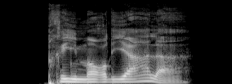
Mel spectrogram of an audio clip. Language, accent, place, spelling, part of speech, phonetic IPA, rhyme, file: German, Germany, Berlin, primordialer, adjective, [pʁimɔʁˈdi̯aːlɐ], -aːlɐ, De-primordialer.ogg
- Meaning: inflection of primordial: 1. strong/mixed nominative masculine singular 2. strong genitive/dative feminine singular 3. strong genitive plural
